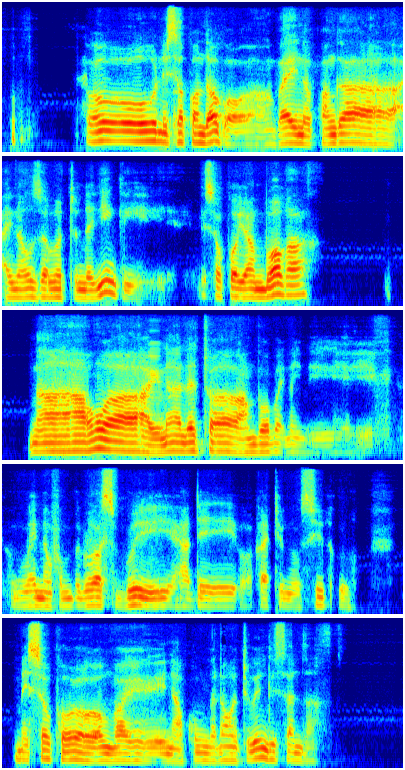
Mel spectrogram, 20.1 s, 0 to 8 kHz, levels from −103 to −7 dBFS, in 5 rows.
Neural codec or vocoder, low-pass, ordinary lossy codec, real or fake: codec, 16 kHz in and 24 kHz out, 0.6 kbps, FocalCodec, streaming, 4096 codes; 7.2 kHz; AAC, 48 kbps; fake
